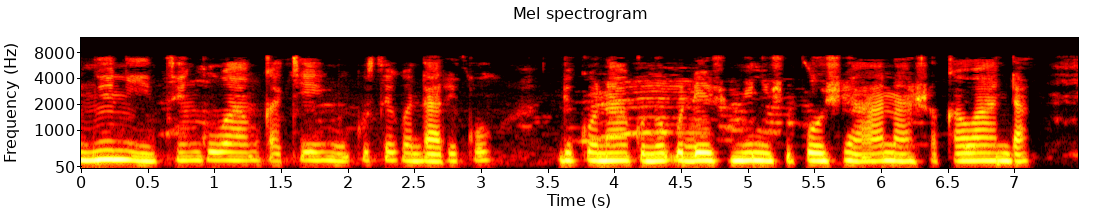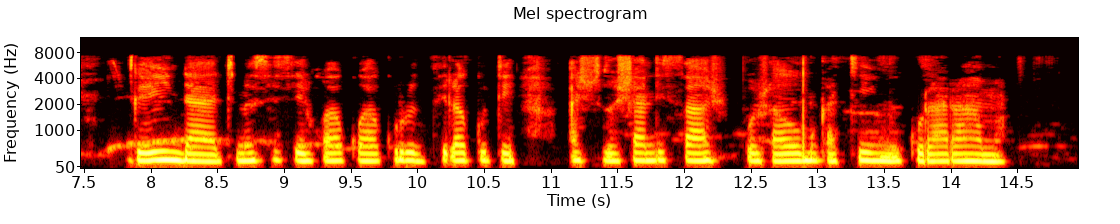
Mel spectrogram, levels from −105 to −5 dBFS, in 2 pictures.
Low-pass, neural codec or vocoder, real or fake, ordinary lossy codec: 7.2 kHz; none; real; MP3, 64 kbps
